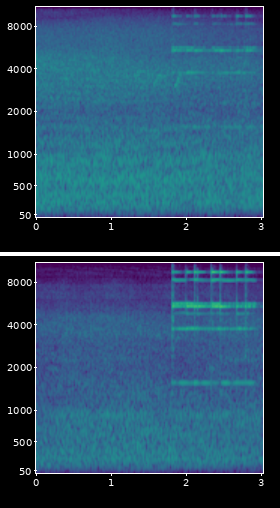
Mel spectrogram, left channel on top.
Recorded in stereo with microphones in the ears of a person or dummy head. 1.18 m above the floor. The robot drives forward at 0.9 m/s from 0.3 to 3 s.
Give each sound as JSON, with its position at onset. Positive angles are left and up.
{"t": 0.0, "sound": "running water", "side_deg": 70, "distance_m": 2.0}
{"t": 1.8, "sound": "a bell", "side_deg": -30, "distance_m": 0.8}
